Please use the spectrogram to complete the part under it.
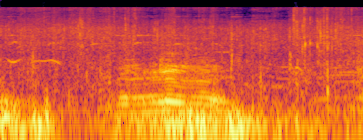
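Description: A Gir cow lets out one long, low moo in the middle, fairly close, over a soft outdoor background in a farm field.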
